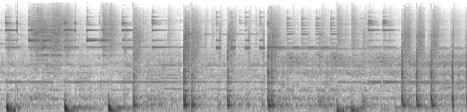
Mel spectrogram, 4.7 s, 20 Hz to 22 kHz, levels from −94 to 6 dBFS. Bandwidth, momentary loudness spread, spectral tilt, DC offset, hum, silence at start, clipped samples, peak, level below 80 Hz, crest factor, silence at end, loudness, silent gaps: over 20 kHz; 7 LU; -3.5 dB/octave; under 0.1%; none; 0 s; under 0.1%; -10 dBFS; -42 dBFS; 20 dB; 0 s; -30 LUFS; none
